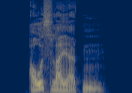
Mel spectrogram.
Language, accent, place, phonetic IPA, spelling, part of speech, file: German, Germany, Berlin, [ˈaʊ̯sˌlaɪ̯ɐtn̩], ausleierten, verb, De-ausleierten.ogg
- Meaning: inflection of ausleiern: 1. first/third-person plural dependent preterite 2. first/third-person plural dependent subjunctive II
